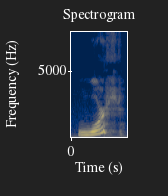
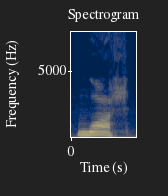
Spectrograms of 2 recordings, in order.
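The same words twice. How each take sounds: First: Wash said as "worsh", with an R before the SH; drawn-out dialect wash with a clear R. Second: Said in the usual way. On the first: Shown as a demonstration. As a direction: put an R into wash. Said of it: "use the letter S as R".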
